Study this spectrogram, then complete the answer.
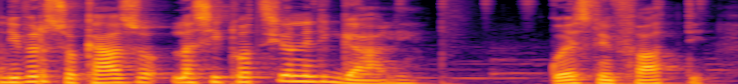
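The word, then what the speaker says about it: Ghali: oppure rispettato e che in questa lingua, che è quella originale del nome, Gali si pronuncia Gali.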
